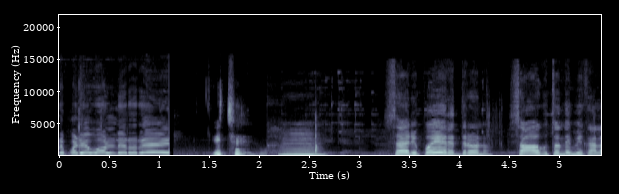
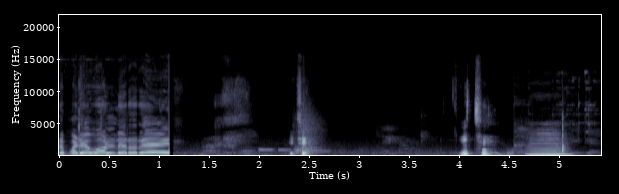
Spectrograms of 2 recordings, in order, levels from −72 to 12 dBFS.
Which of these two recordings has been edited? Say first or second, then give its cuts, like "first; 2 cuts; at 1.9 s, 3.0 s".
first; 1 cut; at 1.3 s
